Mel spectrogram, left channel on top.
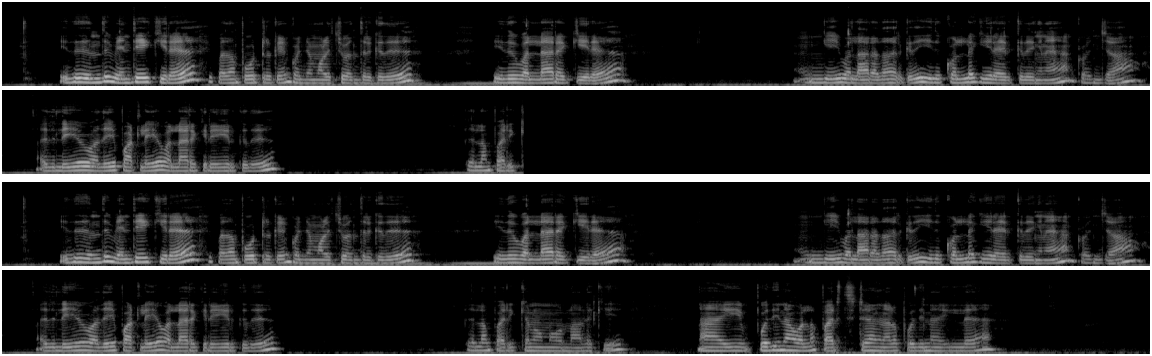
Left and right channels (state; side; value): drops out; left; at 16.7 s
